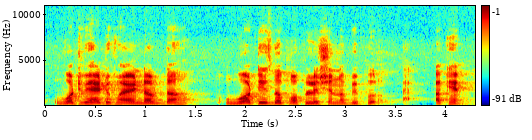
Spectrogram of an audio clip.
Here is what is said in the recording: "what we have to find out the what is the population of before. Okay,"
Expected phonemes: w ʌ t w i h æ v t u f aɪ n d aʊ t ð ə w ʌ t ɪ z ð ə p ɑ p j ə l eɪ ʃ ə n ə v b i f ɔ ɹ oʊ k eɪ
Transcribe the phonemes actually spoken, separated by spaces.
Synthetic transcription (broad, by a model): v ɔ t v i h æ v t u f aɪ n d aʊ t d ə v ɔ t ɪ z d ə p ɑ p j ə l eɪ ʃ ə n ə v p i p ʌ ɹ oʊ k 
